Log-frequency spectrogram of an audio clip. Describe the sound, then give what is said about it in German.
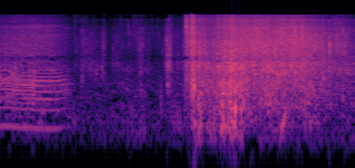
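A woman plunges into icy water of about one to two degrees, where there are floating ice floes, with a sudden splash, followed by a few seconds of churning, sloshing water. A brief voice is heard just before the jump. “ist die Erste, die ins Wasser springt.”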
